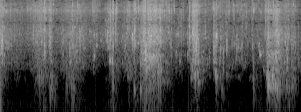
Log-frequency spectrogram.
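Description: Irregular splashing and sloshing of shallow water, from hands working through a net full of fish.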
